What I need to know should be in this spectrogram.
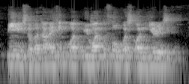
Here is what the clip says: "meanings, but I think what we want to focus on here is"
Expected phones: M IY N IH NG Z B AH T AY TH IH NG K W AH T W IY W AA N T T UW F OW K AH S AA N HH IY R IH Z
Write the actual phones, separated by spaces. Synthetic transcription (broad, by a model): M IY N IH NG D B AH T AY T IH NG K W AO T W IY W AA N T T UW F OW K AH S AA N HH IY R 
